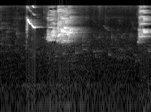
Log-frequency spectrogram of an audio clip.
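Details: Grey singing finch (white-rumped seedeater) singing as a tutor bird for canaries: a sharp high chirp, then a dense, buzzy, rapid trill lasting under a second, followed by another bright twittering burst.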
